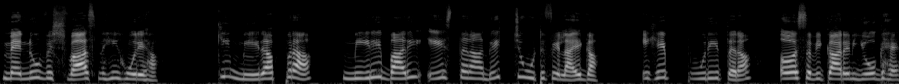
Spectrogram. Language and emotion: Punjabi, disgusted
